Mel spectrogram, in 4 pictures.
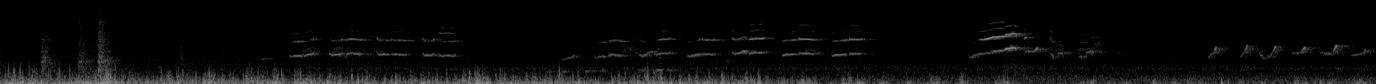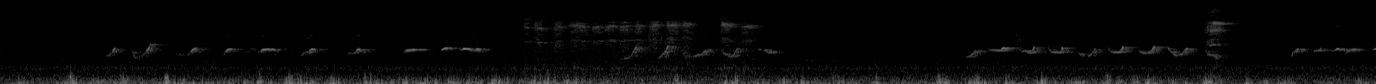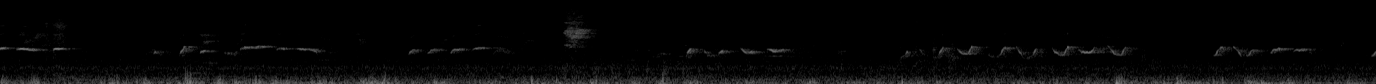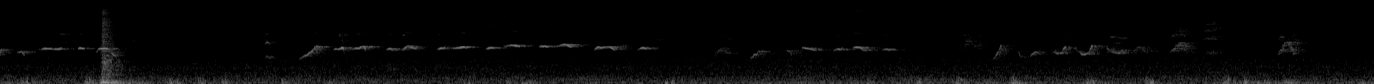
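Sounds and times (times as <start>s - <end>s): bird singing whistled phrases: 2.6s - 4.8s, 5.6s - 8.8s, 9.7s - 11.1s, 12.1s - 13.8s, 14.8s - 21.6s, 23.4s - 28.3s, 29.0s - 35.6s, 36.5s - 39.0s, 39.6s - 42.6s, 43.9s - 54.4s.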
